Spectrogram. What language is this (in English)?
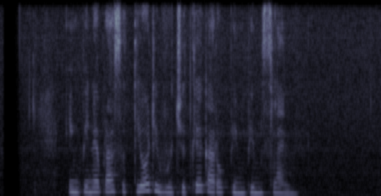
Javanese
